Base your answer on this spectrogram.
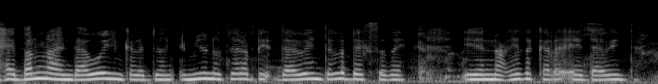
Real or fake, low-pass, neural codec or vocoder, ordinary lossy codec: fake; 7.2 kHz; codec, 16 kHz, 8 kbps, FreqCodec, smaller model; none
